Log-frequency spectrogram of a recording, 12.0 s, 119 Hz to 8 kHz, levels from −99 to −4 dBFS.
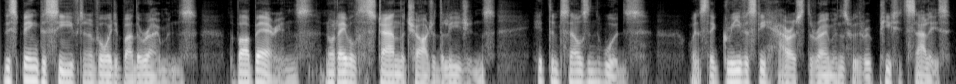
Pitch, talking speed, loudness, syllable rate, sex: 95 Hz, 165 wpm, -21 LUFS, 5.2 syllables/s, male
